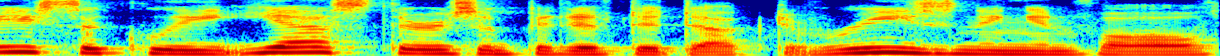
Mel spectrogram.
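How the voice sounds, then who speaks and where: The voice carries a dark, mellow tone. Its intonation is lively. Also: woman. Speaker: science educator. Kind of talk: lecture. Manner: casual.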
